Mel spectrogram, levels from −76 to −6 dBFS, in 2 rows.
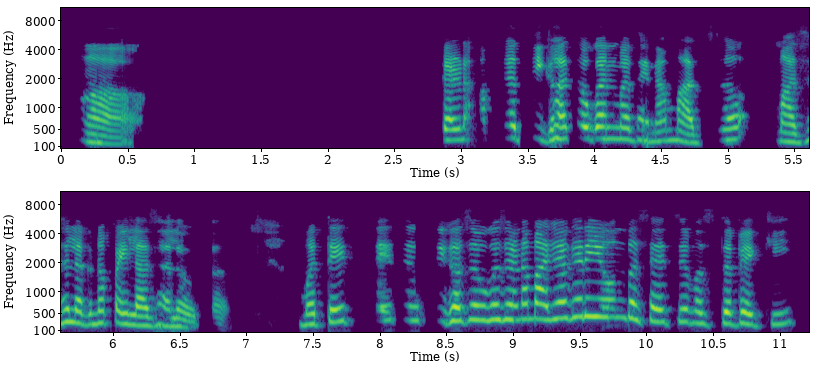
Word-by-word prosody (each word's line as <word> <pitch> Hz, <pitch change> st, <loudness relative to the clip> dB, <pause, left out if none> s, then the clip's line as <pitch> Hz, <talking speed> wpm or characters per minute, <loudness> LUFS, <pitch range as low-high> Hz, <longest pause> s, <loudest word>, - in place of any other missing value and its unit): हां. 175 Hz, -6 st, -2 dB, 2.2 s
कारण 245 Hz, +1 st, +3 dB
आमच्या 260 Hz, +3 st, -4 dB
तिघा-चौघांमध्ये 275 Hz, -1 st, +1 dB
ना 220 Hz, +1 st, -2 dB
माझं 235 Hz, +5 st, -1 dB, 0.3 s
माझं 210 Hz, +6 st, +1 dB
लग्न 270 Hz, -2 st, +1 dB
पहिला 240 Hz, -5 st, +4 dB
झालं 200 Hz, -3 st, -2 dB
होतं. 155 Hz, -3 st, -8 dB, 0.6 s
मग 235 Hz, +2 st, +1 dB
ते 290 Hz, +2 st, +4 dB
ते 310 Hz, +2 st, -4 dB, 0.2 s
तिघं-चौघजणं 340 Hz, +3 st, +1 dB
माझ्या 365 Hz, +1 st, +5 dB
घरी 415 Hz, +2 st, +4 dB
येऊन 410 Hz, -1 st, +2 dB
बसायचे 305 Hz, -5 st, 0 dB
मस्तपैकी. 250 Hz, -1 st, -1 dB
265 Hz, 105 wpm, -22 LUFS, 235-315 Hz, 2.2 s, माझ्या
